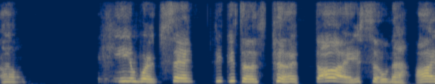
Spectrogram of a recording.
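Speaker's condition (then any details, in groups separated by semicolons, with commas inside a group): Cerebral palsy; wheelchair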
